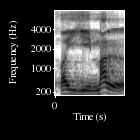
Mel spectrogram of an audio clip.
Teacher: lam kita sebut dengan Idgham bilagunnah idgham artinya masuk-masuk kelam dari tanwinnya itu tidak dibaca artinya sudah melebur ke Lam tasydid lam · itu tidak dibaca artinya sudah melebur ke Lam tasydid lam jadi kita langsung qayyimal tanpa berdengung tanpa dipanjangkan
